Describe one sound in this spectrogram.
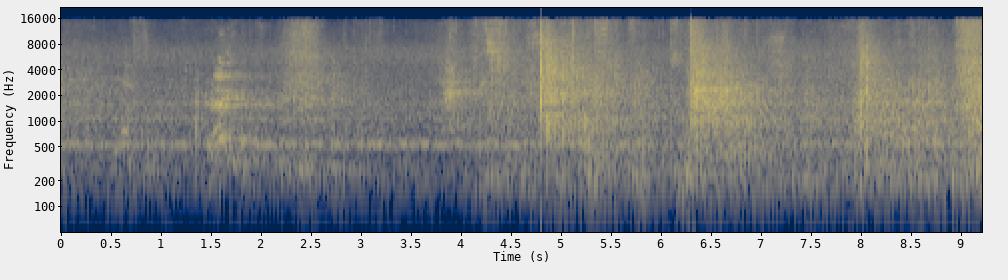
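Skate blades scrape and hiss on ice.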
